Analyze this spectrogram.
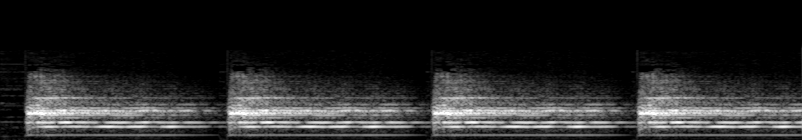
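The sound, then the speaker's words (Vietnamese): A temple bell rings four times at a slow, steady pace, each deep resonant strike humming with sustained overtones before the next one lands. No voices, just the bell, clear. “Tiếng chuông chùa vẫn đều đặn ngân nga mỗi buổi hoàng hôn, như gọi tỉnh những ai còn lặng hụt trong đường danh nẻo lời.”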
